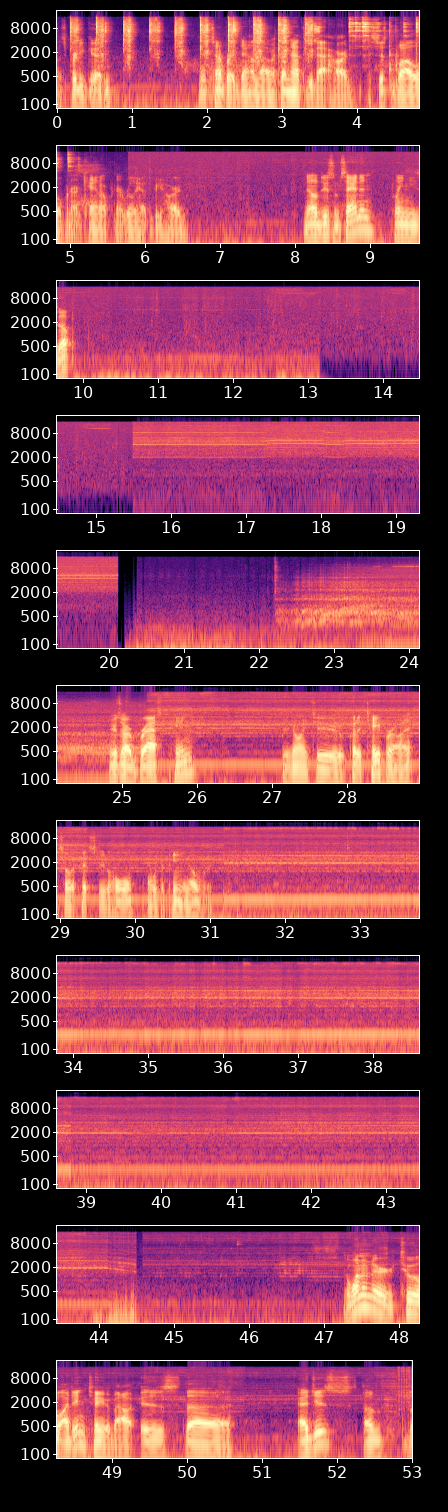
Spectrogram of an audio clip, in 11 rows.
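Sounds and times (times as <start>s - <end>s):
electric sander whining: 22.2s - 44.5s
small motor spinning up: 22.2s - 48.0s.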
